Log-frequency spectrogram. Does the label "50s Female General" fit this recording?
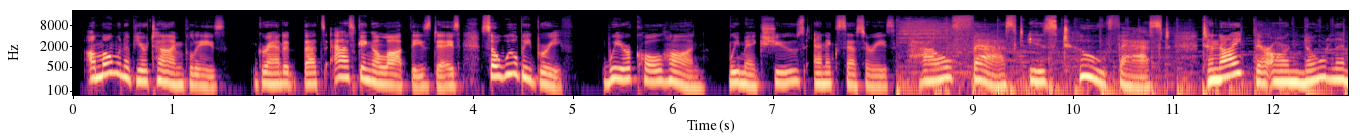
Yes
